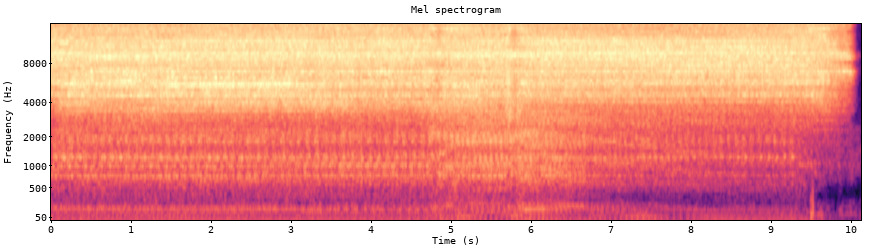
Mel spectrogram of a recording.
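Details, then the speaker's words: 2002 PT Cruiser after repairing a blown-out spark plug thread with an M14 x 1.25 Perma-Plug insert: smooth, steady idle with even beat, no popping or chuffing from the plug hole; running cleanly, repair successful. "No, that sounds good."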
